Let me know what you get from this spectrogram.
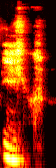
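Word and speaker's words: ich: hear c cuz like ish is just I ish is not always pronounced in certain areas. Germany not everyone pronounces ish. It's always eek like with like a k almost sound.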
